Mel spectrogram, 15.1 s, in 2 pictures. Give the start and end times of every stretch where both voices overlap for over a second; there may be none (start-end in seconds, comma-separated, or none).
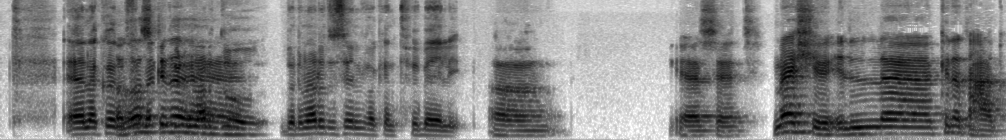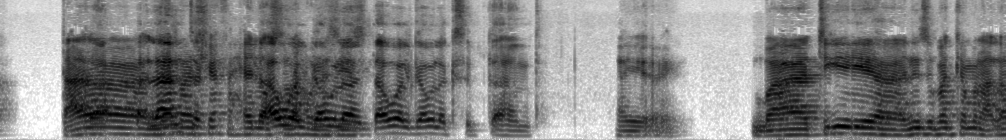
8.2-10.3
